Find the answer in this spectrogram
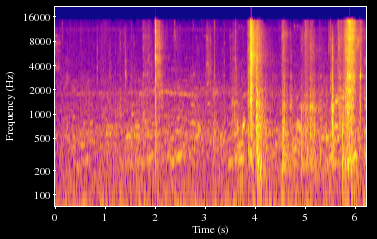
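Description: Metal rifle parts clacking and clicking as they are handled and fitted together on a table. There is a sharp click about two seconds in and louder clacks around four seconds and again just before the end, over faint background voices.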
